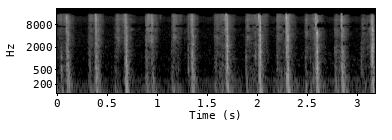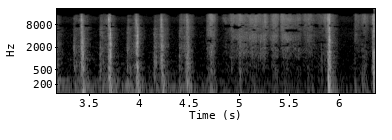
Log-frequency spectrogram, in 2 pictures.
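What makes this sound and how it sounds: Fingertips stretch and pluck the elastic band inside a small, soft, pink patterned fabric scrunchie held in both hands close by, and rub its fabric. About 17 short, dry, low-heavy snaps come at an uneven pace of roughly three to four per second. Near the end they pause for a stretch of quieter, brighter fabric rubbing before two final plucks.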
